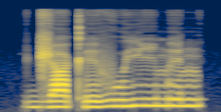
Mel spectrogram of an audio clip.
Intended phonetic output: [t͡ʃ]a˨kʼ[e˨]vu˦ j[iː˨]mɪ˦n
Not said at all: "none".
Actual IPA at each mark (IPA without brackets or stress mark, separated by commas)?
d͡ʒ, e˨, iː˦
